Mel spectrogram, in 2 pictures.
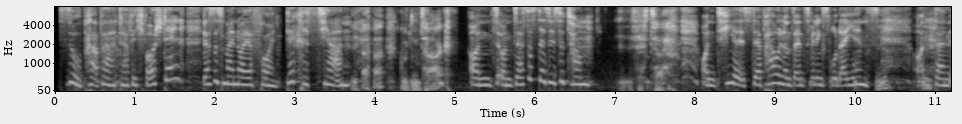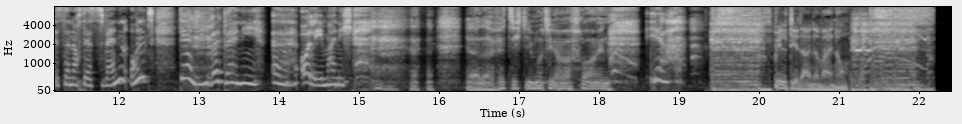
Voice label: werbung jung suess begeistert naiv

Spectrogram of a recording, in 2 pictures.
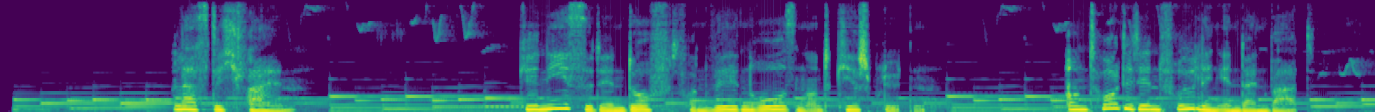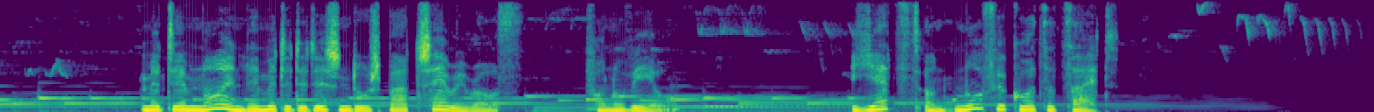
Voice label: Werbedemo Kosmetik; LOFT VOICES

